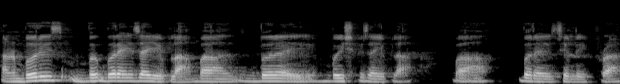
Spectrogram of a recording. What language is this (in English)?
Bodo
